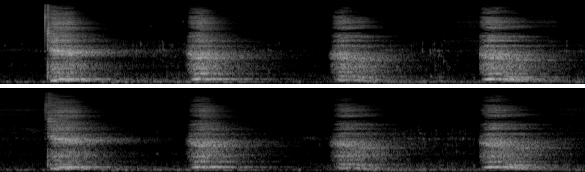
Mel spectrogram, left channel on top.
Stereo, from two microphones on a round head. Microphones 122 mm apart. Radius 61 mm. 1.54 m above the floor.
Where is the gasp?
60° left (ahead or behind), 0.6 m.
